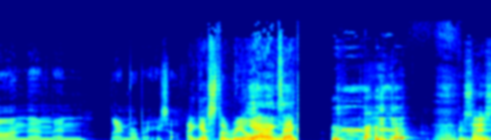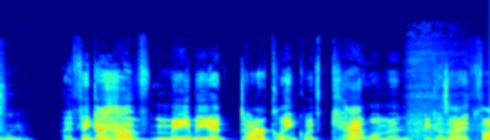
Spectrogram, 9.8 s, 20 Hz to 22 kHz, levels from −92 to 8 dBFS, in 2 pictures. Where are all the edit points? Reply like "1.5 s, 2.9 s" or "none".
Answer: 3.0 s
